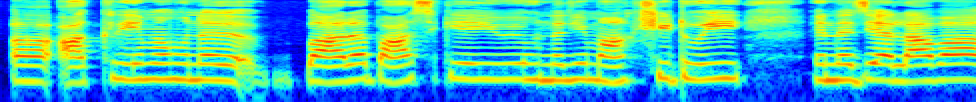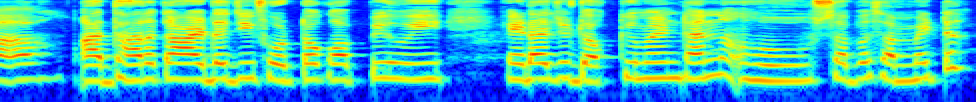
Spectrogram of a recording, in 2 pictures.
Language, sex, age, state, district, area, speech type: Sindhi, female, 18-30, Rajasthan, Ajmer, rural, spontaneous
